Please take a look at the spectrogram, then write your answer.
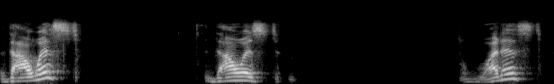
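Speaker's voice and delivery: stumbling, questioning puzzlement; mock confusion. Preachers baffled by old English wording, mock confusion. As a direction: puzzle over each odd word, with long pauses. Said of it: "it was confusing the heck out of the preachers".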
